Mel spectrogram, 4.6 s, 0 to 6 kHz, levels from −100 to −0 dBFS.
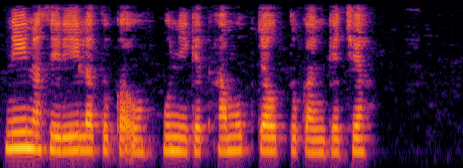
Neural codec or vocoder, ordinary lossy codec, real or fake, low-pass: none; AAC, 48 kbps; real; 5.4 kHz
